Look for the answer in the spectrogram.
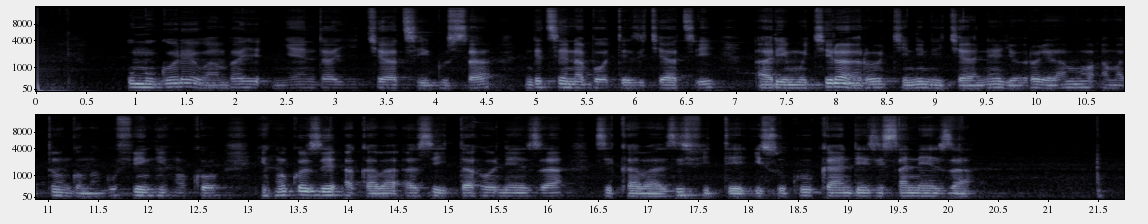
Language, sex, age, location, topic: Kinyarwanda, female, 50+, Nyagatare, finance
